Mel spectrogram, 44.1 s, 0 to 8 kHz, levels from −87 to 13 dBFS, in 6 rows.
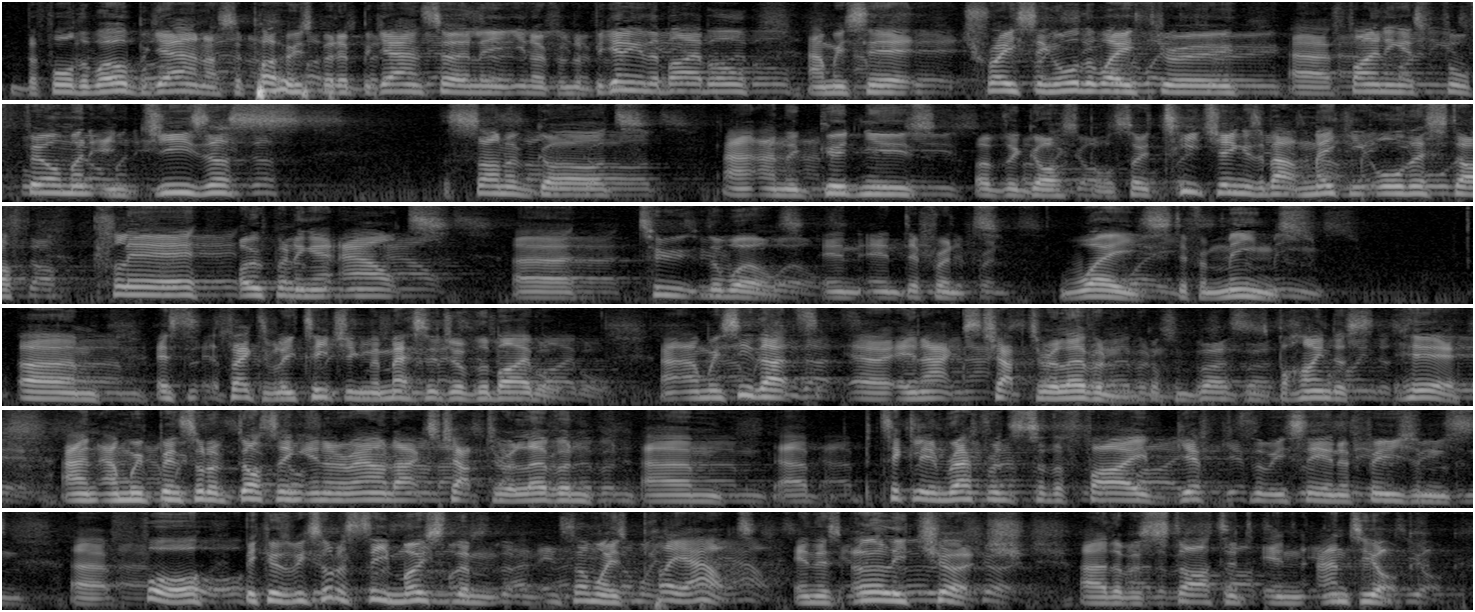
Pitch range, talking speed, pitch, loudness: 150-180 Hz, 195 wpm, 165 Hz, -29 LUFS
